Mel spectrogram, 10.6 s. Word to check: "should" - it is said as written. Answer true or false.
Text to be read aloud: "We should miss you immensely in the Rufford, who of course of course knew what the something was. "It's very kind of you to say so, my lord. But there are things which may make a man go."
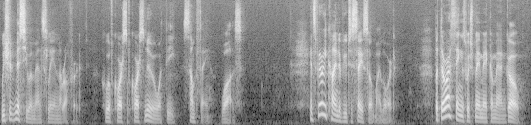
true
